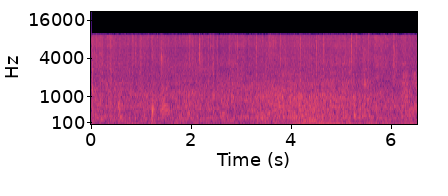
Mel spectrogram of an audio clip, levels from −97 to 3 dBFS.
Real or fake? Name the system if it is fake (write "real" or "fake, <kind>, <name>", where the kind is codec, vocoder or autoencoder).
fake, codec, SNAC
